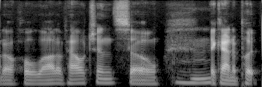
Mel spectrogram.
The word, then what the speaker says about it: Houchin: But no, it punches, and it sounds exactly like it's spelled, which is helpful for a last name. Well, see, most people say Houchin.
